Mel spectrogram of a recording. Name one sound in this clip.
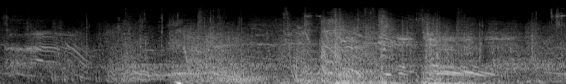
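Objects shatter with a bright crackling burst.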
